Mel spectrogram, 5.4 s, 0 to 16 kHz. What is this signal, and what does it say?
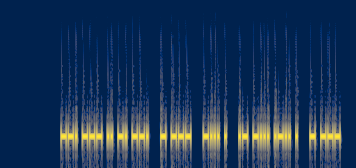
Morse code, heard as a keyed tone, about 44 wpm, 700 Hz. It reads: GOING TO BE ABLE TO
